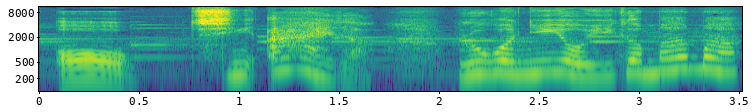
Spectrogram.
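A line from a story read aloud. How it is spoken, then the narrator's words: Sighing. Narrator (Chinese): 她叹了一口气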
